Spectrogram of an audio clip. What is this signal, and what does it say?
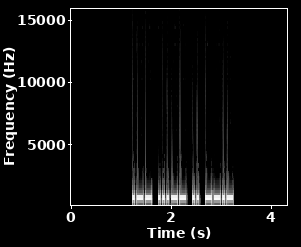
Morse code, heard as a keyed tone, about 28 wpm, 700 Hz. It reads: W3IQ
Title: USA Call Signs - 4 Characters - 3x Character Spacing - 28wpm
